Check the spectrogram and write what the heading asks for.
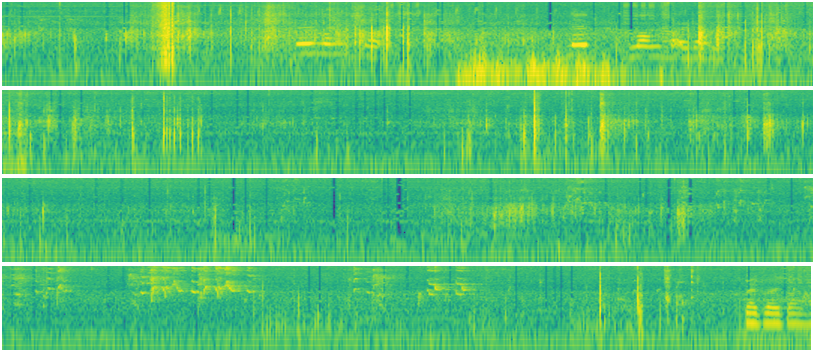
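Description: Outdoor bush ambience. Scattered clicks and knocks and a brief low rumble in the first several seconds, then quieter, with a run of short, high bird chirps a few seconds before the end.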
